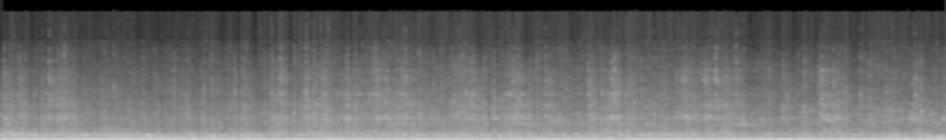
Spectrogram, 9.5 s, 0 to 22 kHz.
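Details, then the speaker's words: Brother's Ford V8 with a Sniper fuel injection system during tuning, static timing set, 60 psi oil pressure off idle. It had a low idle and had stalled once. Loud, even running with a steady lumpy beat and no ticks or knocks: normal, healthy running. "Sounds pretty sweet, huh? It does purr pretty well. Sounds like a dang race car is what it sounds like."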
